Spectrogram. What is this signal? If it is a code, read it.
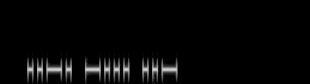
Morse code, heard as a keyed tone, about 25 wpm, 700 Hz. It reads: FBU
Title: USA Call Sign Postfixes - 3 Letters 25wpm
